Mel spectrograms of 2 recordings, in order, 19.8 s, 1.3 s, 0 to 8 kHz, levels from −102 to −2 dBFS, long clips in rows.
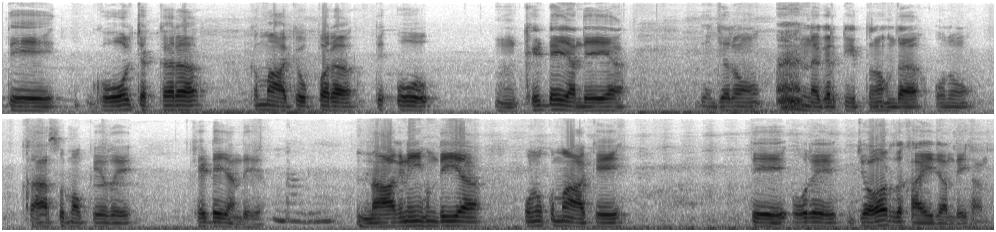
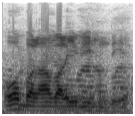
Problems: background sounds at intervals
